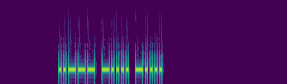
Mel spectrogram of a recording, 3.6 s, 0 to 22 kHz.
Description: Morse code, heard as a keyed tone, about 40 wpm, 700 Hz. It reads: 266
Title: Common Cut Numbers - 3-Digit 40wpm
